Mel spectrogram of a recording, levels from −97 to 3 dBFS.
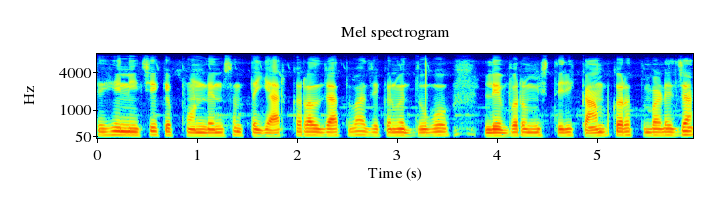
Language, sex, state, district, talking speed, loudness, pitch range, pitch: Bhojpuri, male, Jharkhand, Palamu, 180 wpm, -19 LUFS, 110-125 Hz, 115 Hz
